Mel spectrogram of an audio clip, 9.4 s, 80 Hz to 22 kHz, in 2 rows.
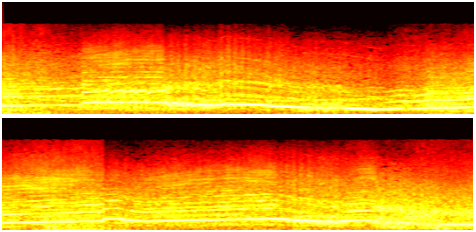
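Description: An Audi race car in a PS4 racing game on the Long Beach street circuit, its engine whining steadily with repeated gear shifts and revs, rising and falling through corners, with tyre squeal and other cars nearby.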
